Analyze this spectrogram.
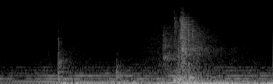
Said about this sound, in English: Meanwhile, while they are doing that, Marmaduke, the doors open up for you.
